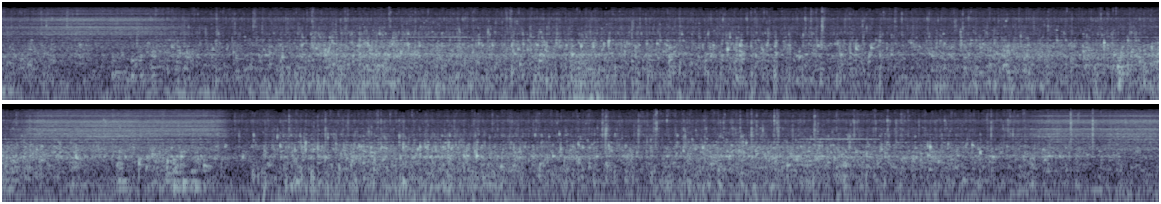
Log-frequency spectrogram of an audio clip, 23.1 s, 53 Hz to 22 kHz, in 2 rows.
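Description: Underwater sound of a scuba diver breathing through a regulator: a short hiss of inhalation near the start and again about 12 seconds in, each followed a couple of seconds later by a longer bubbling gurgle of exhaled air, over a steady fine crackle.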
